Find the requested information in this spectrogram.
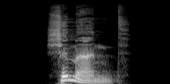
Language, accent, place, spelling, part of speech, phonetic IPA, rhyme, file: German, Germany, Berlin, schimmernd, verb, [ˈʃɪmɐnt], -ɪmɐnt, De-schimmernd.ogg
- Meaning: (verb) present participle of schimmern; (adjective) shimmering, gleaming, lustrous, iridescent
